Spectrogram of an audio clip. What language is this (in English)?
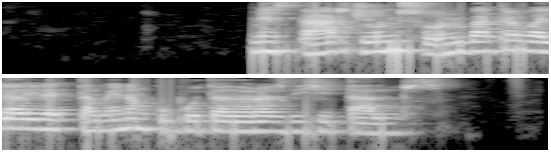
Catalan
